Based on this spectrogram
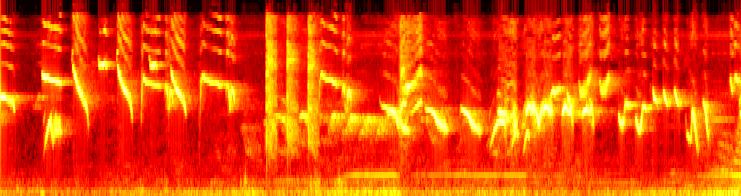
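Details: Two White-rumped shamas in full, varied song used as a training recording for songbirds: short descending whistled notes, then sharp snapping clicks, then a rapid run of chattering, warbling phrases, with a faint steady low hum beneath.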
